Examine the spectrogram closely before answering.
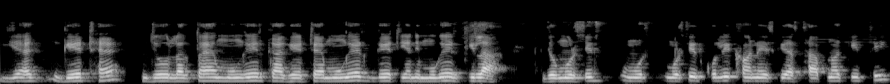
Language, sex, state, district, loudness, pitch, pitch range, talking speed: Hindi, male, Bihar, Begusarai, -16 LUFS, 160 Hz, 155-170 Hz, 170 wpm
